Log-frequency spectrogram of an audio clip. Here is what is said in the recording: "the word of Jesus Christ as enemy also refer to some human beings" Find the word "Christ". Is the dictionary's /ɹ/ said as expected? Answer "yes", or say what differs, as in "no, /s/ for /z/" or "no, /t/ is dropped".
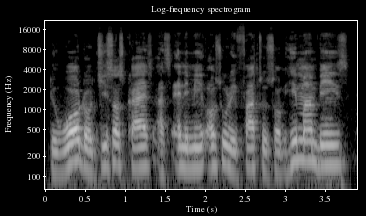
yes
